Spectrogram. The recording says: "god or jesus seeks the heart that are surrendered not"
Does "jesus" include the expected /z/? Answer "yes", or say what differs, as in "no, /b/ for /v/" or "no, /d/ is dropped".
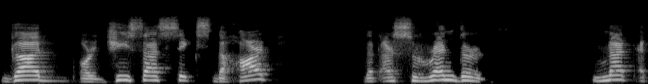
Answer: no, /s/ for /z/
